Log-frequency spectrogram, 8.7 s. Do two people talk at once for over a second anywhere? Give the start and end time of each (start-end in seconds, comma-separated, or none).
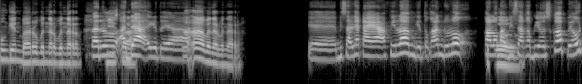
none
